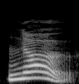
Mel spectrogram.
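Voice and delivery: sharp high cry of refusal; cried out. Acted. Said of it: "cried the queen".

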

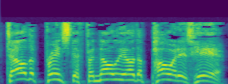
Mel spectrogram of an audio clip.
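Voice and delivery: loud, high announcement to the guards. A narrator's reading. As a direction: announce yourself loudly to the gate. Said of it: "he said, raising his voice".

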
